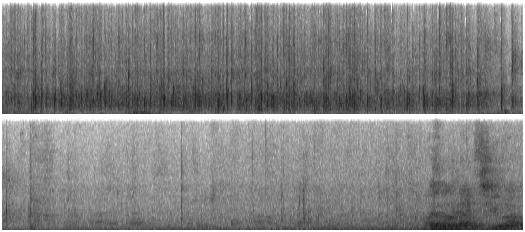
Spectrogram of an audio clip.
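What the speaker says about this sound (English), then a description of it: "Let's have a round of applause for Lucy." Applause from an audience at a Hemet city community meeting on El Niño preparation, a dense burst of clapping for about five seconds that then fades to room murmur, with a voice speaking briefly near the end.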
